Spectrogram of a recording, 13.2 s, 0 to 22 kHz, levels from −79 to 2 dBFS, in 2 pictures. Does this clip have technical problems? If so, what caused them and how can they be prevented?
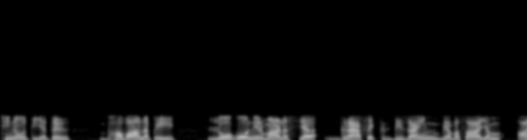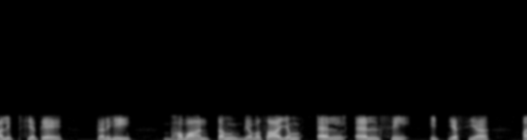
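No, nothing in this speech recording stood out as a technical problem on listening.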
